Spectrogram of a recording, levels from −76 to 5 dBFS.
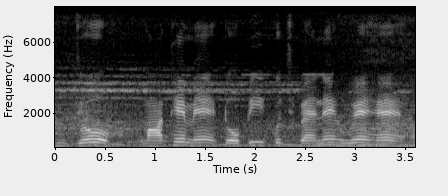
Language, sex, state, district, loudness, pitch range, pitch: Hindi, male, Jharkhand, Ranchi, -17 LUFS, 155-180 Hz, 170 Hz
